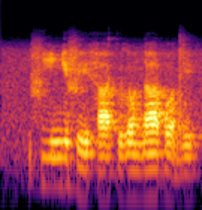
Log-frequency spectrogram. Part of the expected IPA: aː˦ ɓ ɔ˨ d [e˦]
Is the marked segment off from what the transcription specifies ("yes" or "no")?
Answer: no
